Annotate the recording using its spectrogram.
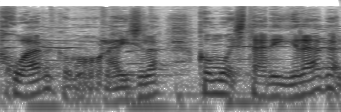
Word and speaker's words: Hvar: Otra imprescindible y que me encanta se llama Juar, aunque se escribe H-V-A-R, pero se pronuncia Juar.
